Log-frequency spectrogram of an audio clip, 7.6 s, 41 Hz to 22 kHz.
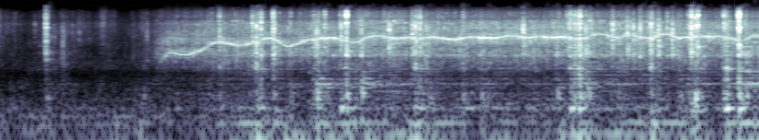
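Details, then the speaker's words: Shimano 11-speed bicycle drivetrain after derailleur, hanger and shifter cable replacement and indexing: chain spins through the gears with a light, steady whir, no grinding, occasional soft clicks. "Ooh, that's a lot better."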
